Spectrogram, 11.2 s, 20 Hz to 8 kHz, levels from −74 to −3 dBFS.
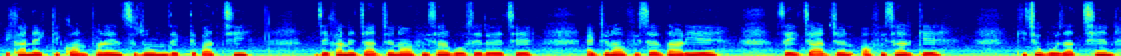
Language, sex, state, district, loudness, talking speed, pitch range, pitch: Bengali, female, West Bengal, Kolkata, -11 LUFS, 105 wpm, 240-255 Hz, 245 Hz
